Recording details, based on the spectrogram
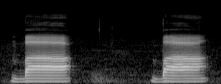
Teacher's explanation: দুই ঠোঁট থেকে উচ্চারণ মিলানো ঠোঁট ছেড়ে দিলে হয়ে যায় বা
